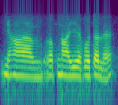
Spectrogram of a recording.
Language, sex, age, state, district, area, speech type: Urdu, male, 18-30, Bihar, Purnia, rural, conversation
